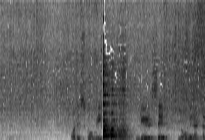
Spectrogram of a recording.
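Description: A wooden spatula stirs food and scrapes in a metal frying pan.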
